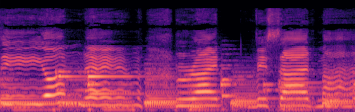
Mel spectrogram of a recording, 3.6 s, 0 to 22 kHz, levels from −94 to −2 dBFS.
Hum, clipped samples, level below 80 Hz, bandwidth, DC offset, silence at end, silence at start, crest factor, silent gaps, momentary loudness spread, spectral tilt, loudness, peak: none; under 0.1%; -56 dBFS; 16 kHz; under 0.1%; 0 s; 0 s; 18 dB; none; 7 LU; -5 dB/octave; -23 LUFS; -6 dBFS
